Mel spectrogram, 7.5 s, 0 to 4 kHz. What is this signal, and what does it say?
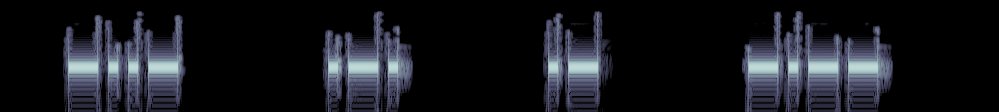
Morse code, heard as a keyed tone, about 16 wpm, spaced as for 6 wpm, 800 Hz. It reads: XRAY
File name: cwmp3 / W1 SOUND WORDS 16 wpm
